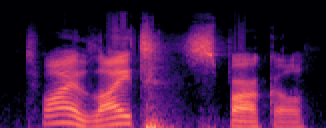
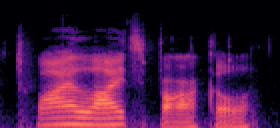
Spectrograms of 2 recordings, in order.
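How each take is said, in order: First: Slow, louder "Twilight Sparkle" with separated words; writing it out. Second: Slow, higher-pitched "Twilight Sparkle"; dictating. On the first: Spike finishes writing the signature, sounding it out. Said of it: "Spike finished writing this last sentence". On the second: Twilight signs off her letter, dictating slowly. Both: A narrator's reading.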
